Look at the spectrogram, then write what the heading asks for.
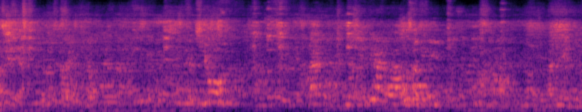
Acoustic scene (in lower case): crowded indoor space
